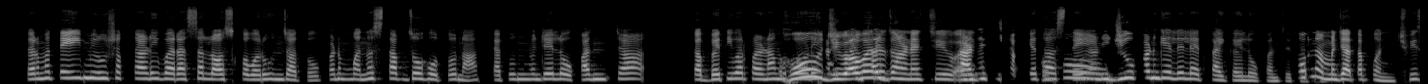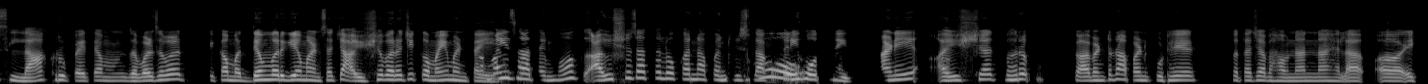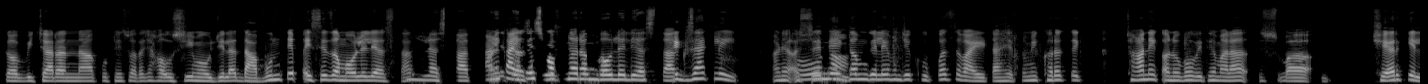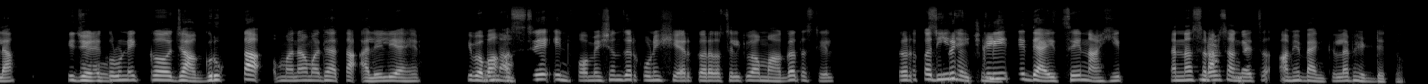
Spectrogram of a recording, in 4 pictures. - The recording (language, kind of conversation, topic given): Marathi, podcast, ऑनलाईन ओळखीवर तुम्ही विश्वास कसा ठेवता?
- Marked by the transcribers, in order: tapping; "आयुष्यभर" said as "आयुष्यात"; other background noise; in English: "शेअर"; stressed: "जागरूकता"; in English: "शेअर"; in English: "स्ट्रिक्टली"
